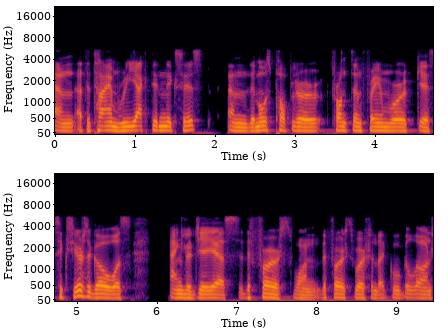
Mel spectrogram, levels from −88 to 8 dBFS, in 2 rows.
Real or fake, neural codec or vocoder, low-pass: real; none; 5.4 kHz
